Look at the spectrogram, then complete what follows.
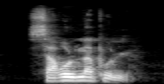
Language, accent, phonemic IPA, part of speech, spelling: French, France, /sa ʁul | ma pul/, phrase, ça roule, ma poule
- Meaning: alternative form of ça roule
